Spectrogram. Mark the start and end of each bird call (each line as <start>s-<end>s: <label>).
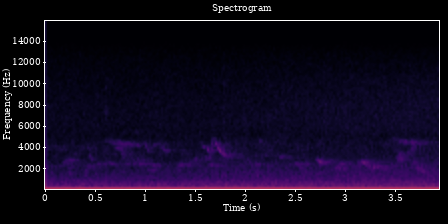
1.5s-1.8s: Hawaii Akepa (Loxops coccineus)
